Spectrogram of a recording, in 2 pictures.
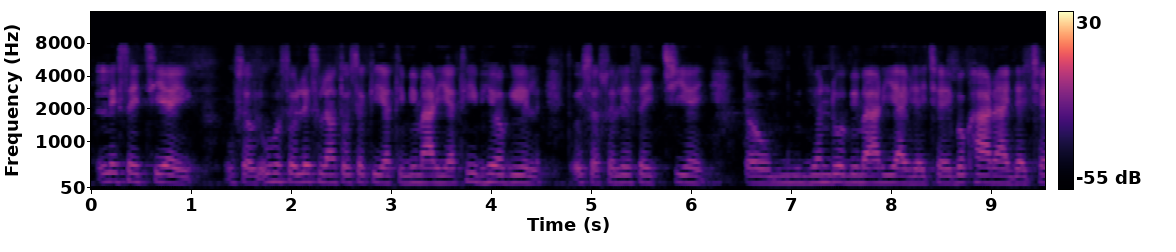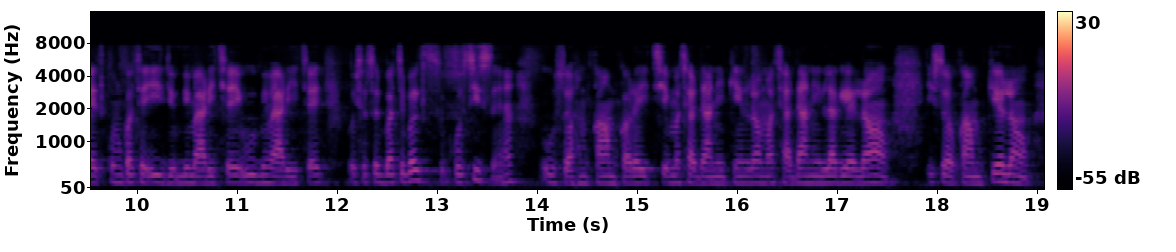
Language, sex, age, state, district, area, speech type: Maithili, female, 45-60, Bihar, Samastipur, rural, spontaneous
